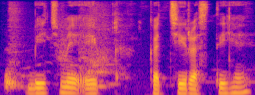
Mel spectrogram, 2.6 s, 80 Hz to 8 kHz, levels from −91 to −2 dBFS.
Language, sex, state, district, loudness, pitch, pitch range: Hindi, male, West Bengal, Alipurduar, -18 LUFS, 120 Hz, 115-125 Hz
